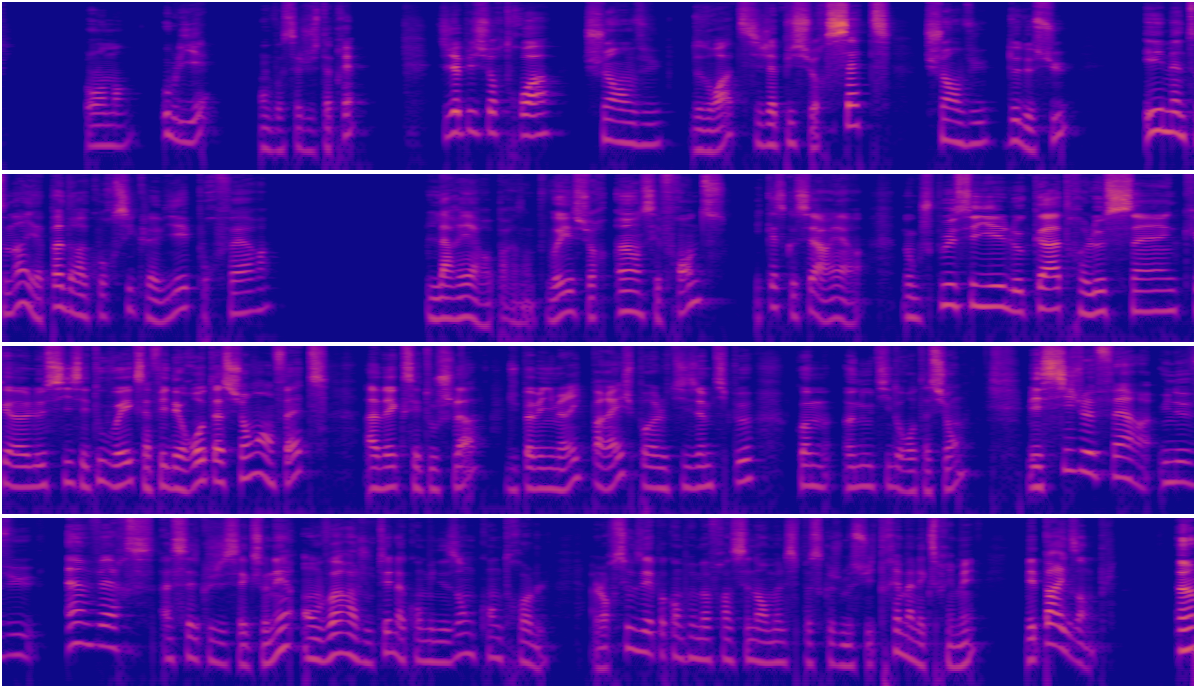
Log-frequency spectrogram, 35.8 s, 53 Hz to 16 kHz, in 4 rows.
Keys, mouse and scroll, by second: 3.6 KP_3, 6.2 KP_7, 12.9 KP_1, 16.4-23.2 typing, 25.0 KP_1.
